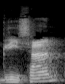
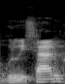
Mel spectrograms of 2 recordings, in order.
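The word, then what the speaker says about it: Gruissan: En Grisan, o Gruisan, como se escribe en francés, tenemos la Defi Win.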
